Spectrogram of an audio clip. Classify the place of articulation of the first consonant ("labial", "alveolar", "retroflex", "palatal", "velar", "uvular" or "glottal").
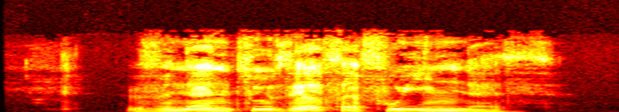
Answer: labial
